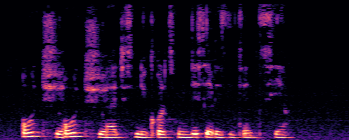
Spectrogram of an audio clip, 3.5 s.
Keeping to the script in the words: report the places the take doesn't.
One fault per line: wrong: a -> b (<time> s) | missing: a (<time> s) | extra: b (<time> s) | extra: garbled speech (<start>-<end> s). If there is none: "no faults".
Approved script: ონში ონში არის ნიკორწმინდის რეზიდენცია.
no faults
